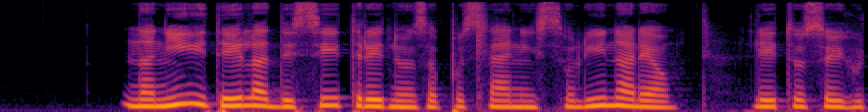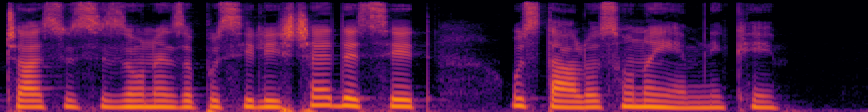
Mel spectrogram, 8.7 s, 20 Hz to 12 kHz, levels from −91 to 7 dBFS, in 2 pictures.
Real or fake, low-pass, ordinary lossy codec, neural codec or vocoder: real; 10.8 kHz; none; none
